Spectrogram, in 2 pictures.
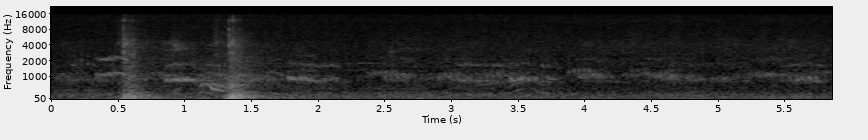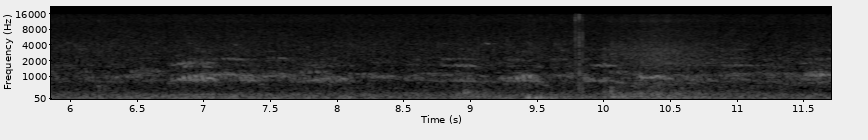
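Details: A distant flock of migrating common cranes near Korschenbroich gives rolling, trumpeting calls that overlap almost continuously, over low traffic rumble and two sharp knocks near the start.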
